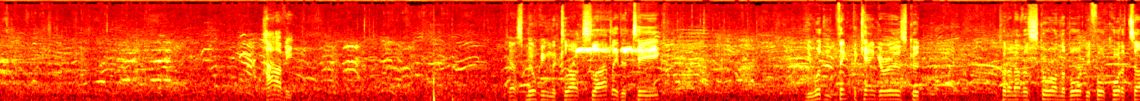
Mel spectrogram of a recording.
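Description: A large crowd cheers and murmurs outdoors.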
